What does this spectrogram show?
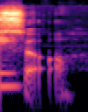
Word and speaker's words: Vilasuso: It's so funny because the name is just like phonetically. Vilasuso.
